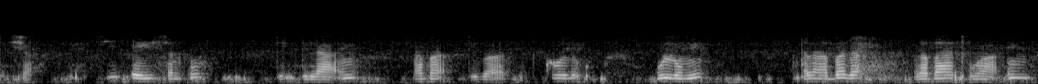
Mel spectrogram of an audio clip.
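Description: From start to finish, the speech carries the sound of the iLBC codec. Nothing above about 3.8 kHz survives, so the audio sounds narrowband and telephone-like, with sibilants dulled. The coding damage is plainly audible. Each short frame's excitation is coded on its own, here in what sounds like 20 ms blocks. The result is a slightly rough, synthetic edge on the speech. The roughness and bandwidth point to a rate near 15 kbps.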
